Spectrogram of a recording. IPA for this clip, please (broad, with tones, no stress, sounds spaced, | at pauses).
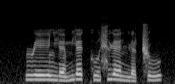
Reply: ɻ e˦ ɪ̯ l j ɛ˨ m j ɛ˦ k u˨˦ ɕ ɥ ɛ˥˨ n̪ ɥ ɛ˩ ʈ͡ʂ u˨˦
